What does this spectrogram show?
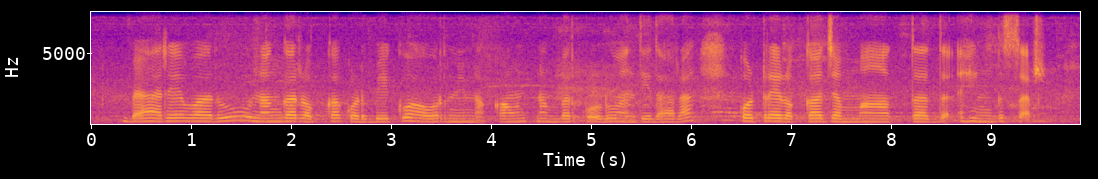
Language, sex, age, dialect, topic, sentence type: Kannada, female, 25-30, Dharwad Kannada, banking, question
